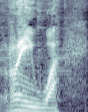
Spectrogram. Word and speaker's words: Reiwa: En los signos que se usan en Japón, obviamente que no se escribe así, pero se pronuncia más o menos en esos términos, Reiwa.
